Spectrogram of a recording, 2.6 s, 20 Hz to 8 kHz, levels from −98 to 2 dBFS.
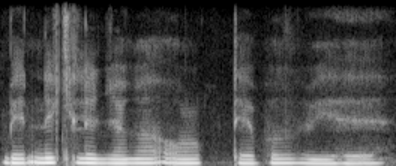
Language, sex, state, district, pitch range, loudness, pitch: Hindi, female, Arunachal Pradesh, Papum Pare, 180-200 Hz, -14 LUFS, 190 Hz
